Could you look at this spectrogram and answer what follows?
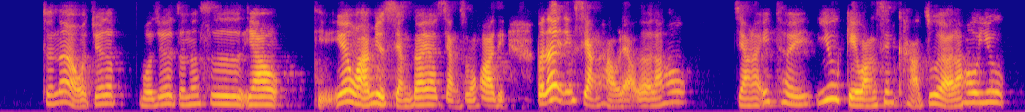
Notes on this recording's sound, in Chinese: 我们的播客是需要靠网络来录制的时候，两边网线的延迟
